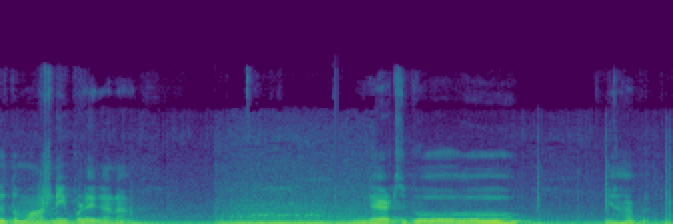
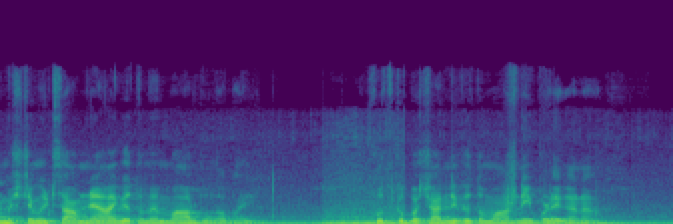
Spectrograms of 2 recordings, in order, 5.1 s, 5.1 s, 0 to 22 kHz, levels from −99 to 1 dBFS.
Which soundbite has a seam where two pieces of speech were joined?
first; 1 cut; at 2.5 s

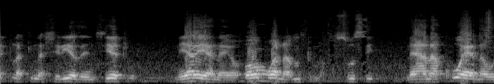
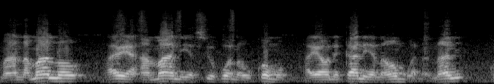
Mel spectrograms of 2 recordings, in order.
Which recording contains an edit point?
second; 1 cut; at 0.9 s

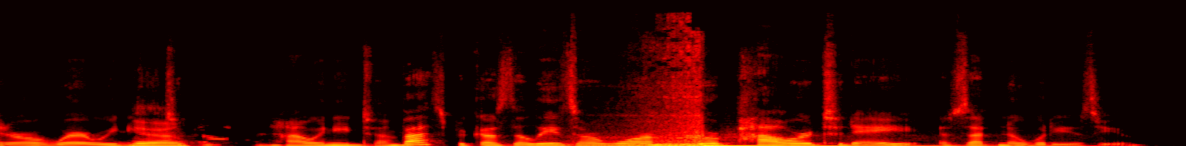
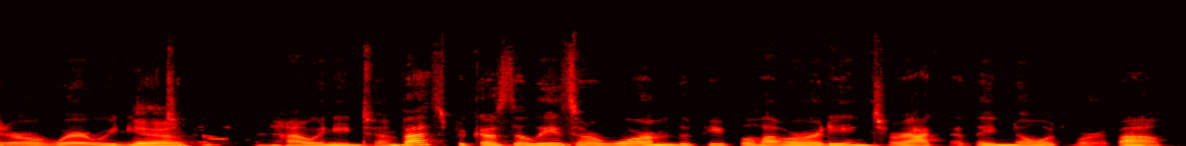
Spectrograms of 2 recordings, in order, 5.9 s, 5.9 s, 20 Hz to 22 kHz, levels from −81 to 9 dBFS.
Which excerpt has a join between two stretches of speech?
first; 1 cut; at 3.4 s

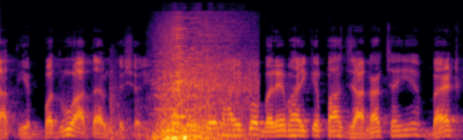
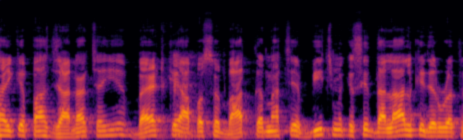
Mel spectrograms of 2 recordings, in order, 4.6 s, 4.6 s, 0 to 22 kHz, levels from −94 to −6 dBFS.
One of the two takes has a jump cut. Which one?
first; 1 cut; at 1.7 s

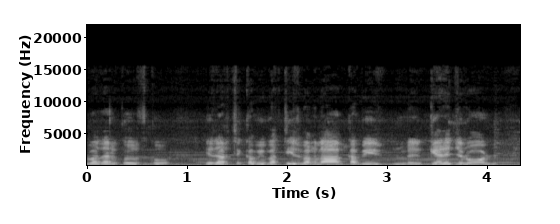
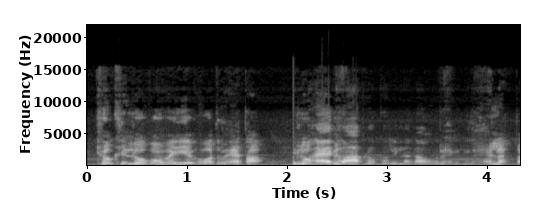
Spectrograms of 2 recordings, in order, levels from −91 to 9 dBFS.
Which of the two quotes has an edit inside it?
second; 1 cut; at 2.0 s

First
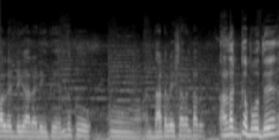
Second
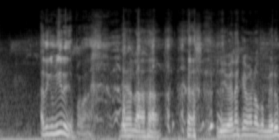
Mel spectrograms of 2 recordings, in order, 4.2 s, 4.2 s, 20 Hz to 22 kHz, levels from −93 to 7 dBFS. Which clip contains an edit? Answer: first; 1 cut; at 3.3 s

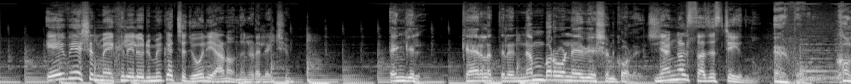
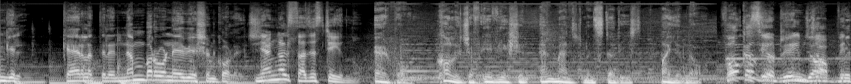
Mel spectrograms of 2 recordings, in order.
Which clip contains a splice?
second; 1 cut; at 7.1 s

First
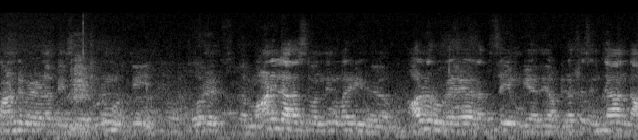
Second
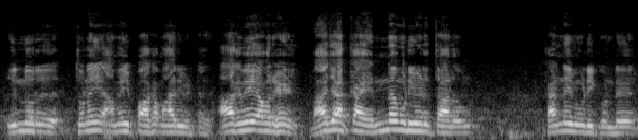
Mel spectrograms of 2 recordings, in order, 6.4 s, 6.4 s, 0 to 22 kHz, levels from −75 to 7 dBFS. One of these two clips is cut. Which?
second; 2 cuts; at 2.0 s, 3.0 s

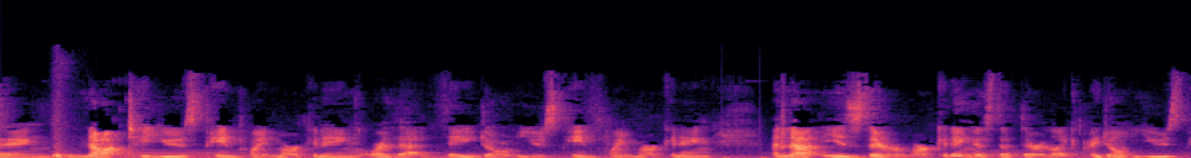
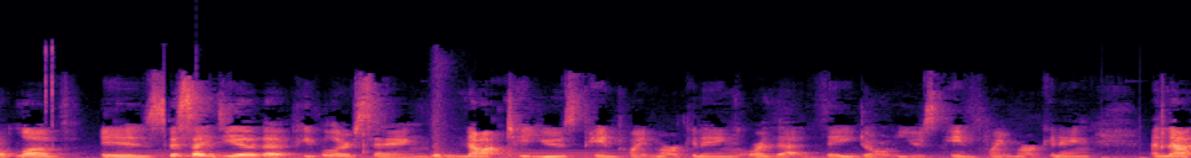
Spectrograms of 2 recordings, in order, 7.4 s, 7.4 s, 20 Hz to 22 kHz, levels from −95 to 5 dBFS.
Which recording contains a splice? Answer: second; 1 cut; at 1.0 s

